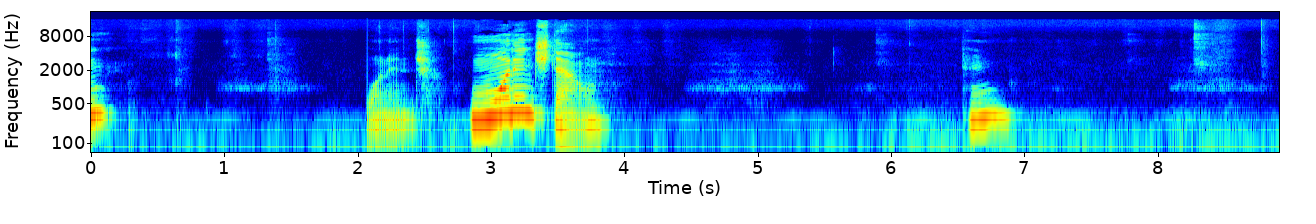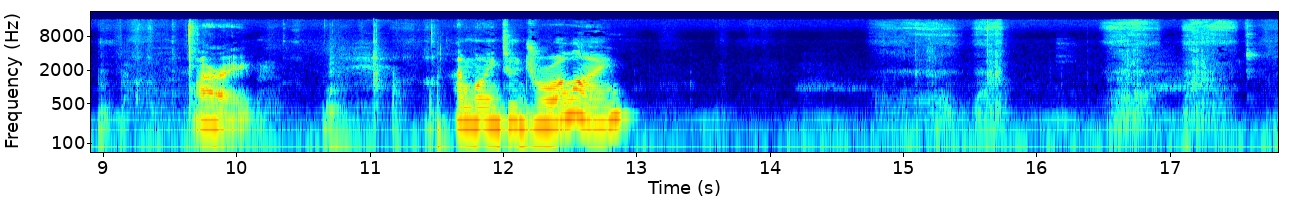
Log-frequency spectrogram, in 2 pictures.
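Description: A chalk pencil scratches softly across fabric.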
